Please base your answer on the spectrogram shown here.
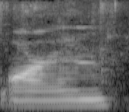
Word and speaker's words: Lauren: then i sold a polo ralph lauren lauren it's lauren i've learned that later in life and that's how i would pronounce lauren but everybody called it loren anyway polo ralph lauren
